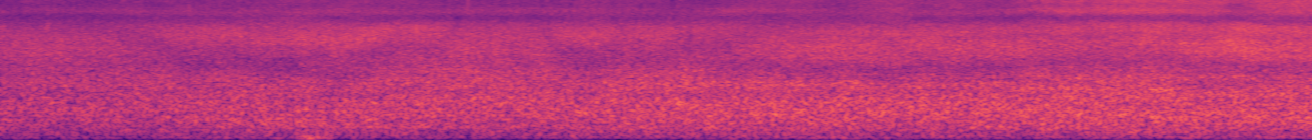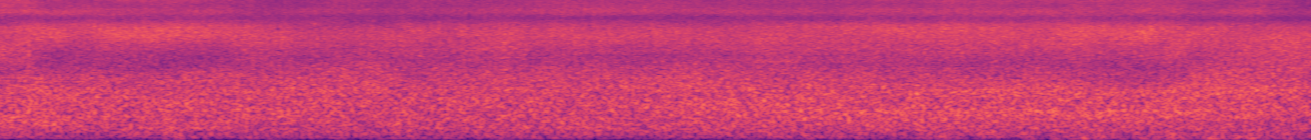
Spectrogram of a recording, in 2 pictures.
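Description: Water rushing steadily through a channel between granite boulders: a constant hiss that grows a little louder in the first few seconds.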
